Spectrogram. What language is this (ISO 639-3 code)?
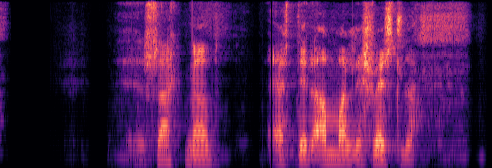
isl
